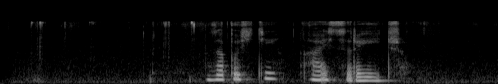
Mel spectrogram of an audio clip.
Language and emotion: Russian, sad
